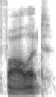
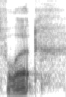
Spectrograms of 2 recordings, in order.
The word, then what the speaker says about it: Follett: It's by Ken Follett, which I used to think his name was Follett because that's how it's spelled, but it's actually pronounced Follett.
